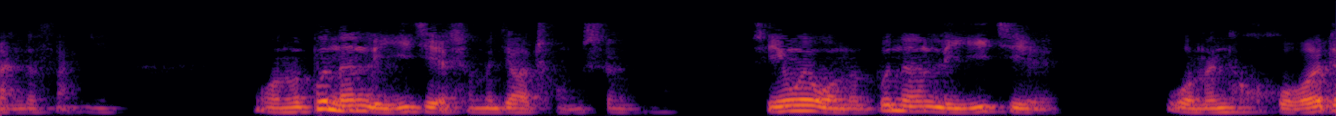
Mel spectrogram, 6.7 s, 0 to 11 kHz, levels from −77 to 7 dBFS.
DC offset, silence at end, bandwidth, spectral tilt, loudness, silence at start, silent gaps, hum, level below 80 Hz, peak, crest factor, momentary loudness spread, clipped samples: under 0.1%; 0 s; 5.8 kHz; -11.5 dB/octave; -26 LUFS; 0 s; 1.18-1.24 s, 3.68-3.74 s, 5.50-5.82 s; none; -72 dBFS; -10 dBFS; 18 dB; 20 LU; under 0.1%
